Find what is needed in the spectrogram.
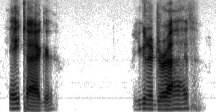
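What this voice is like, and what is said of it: Soft baby-like voice. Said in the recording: “He has a soft baby voice.”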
